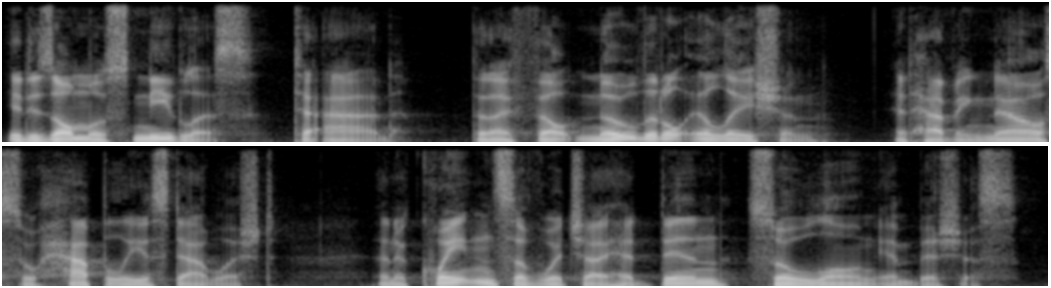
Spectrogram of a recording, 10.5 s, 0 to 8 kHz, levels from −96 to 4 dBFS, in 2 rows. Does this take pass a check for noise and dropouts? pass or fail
pass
